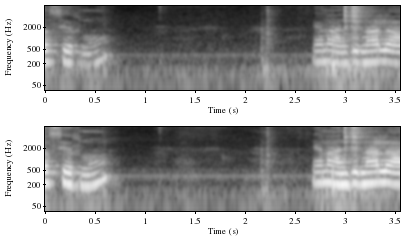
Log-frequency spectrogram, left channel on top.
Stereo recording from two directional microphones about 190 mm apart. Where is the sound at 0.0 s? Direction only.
55° right (ahead or behind).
